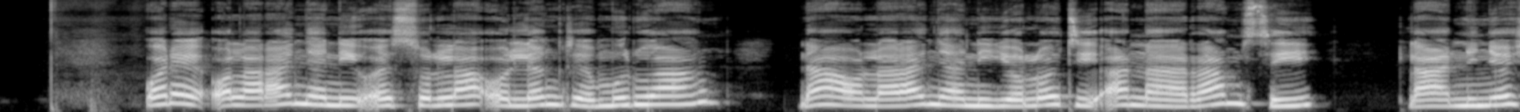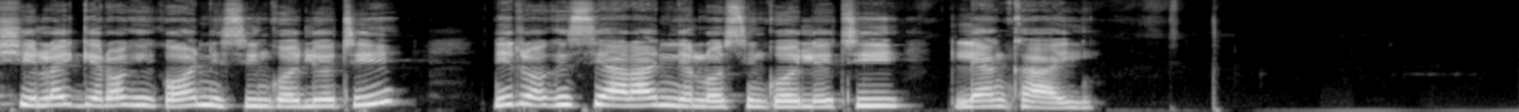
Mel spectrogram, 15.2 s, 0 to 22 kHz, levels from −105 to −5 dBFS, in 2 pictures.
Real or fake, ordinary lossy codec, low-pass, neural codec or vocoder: real; none; none; none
